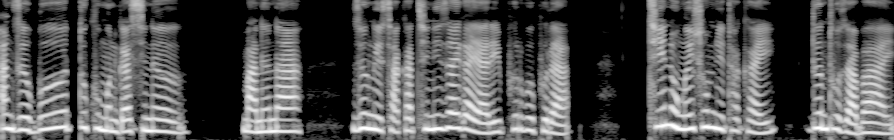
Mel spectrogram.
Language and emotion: Bodo, sad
